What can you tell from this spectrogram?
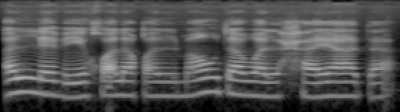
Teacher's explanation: Ha is again a throat letter. It comes from the middle of your throat.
